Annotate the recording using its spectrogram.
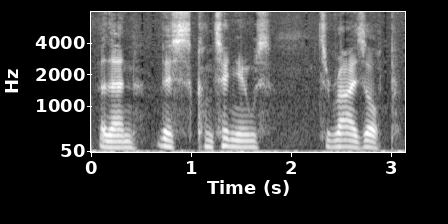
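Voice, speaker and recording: Here a man talks with ordinary pitch variation. The sound is dry, with no echo. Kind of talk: casual vlog commentary. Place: forest. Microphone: phone near.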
